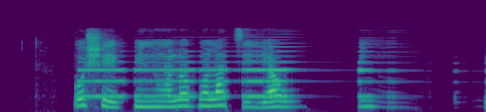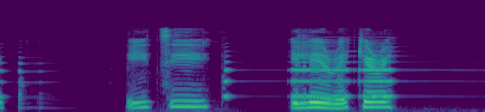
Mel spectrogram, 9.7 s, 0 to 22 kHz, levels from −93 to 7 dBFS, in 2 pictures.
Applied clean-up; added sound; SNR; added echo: neural mask model RNNoise.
